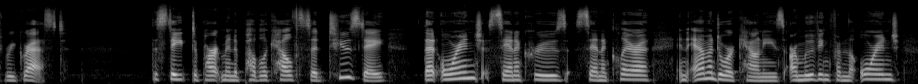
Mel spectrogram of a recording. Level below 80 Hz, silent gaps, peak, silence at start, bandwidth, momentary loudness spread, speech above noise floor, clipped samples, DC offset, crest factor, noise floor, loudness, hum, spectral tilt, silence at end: -74 dBFS; none; -4 dBFS; 0.05 s; 18 kHz; 7 LU; 40 dB; under 0.1%; under 0.1%; 20 dB; -65 dBFS; -25 LUFS; none; -3 dB/octave; 0.2 s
